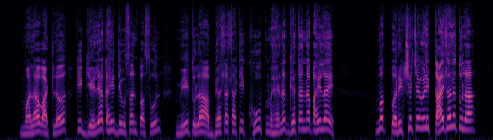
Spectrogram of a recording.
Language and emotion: Marathi, surprised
